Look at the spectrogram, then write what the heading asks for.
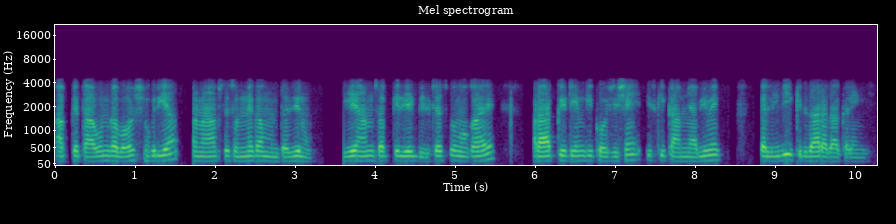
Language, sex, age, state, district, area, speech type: Urdu, male, 18-30, Maharashtra, Nashik, urban, conversation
